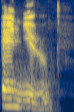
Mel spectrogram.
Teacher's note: como acontece muitas vezes, esse D sumiu. Poderia não sumir.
